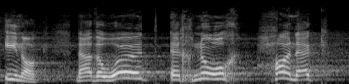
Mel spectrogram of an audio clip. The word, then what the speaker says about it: Enoch: In English, the pronunciation is Enoch.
